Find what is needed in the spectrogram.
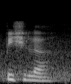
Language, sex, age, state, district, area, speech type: Punjabi, female, 18-30, Punjab, Bathinda, rural, read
